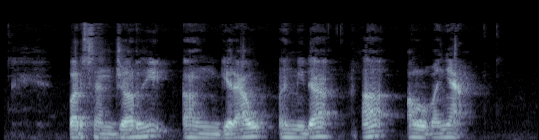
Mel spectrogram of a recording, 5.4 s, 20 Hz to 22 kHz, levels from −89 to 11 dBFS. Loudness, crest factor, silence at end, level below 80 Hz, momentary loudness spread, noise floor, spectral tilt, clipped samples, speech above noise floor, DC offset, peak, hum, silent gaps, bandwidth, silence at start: -21 LUFS; 18 dB; 0.7 s; -56 dBFS; 9 LU; -66 dBFS; -5.5 dB/octave; under 0.1%; 45 dB; under 0.1%; -4 dBFS; none; none; 11.5 kHz; 0.7 s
